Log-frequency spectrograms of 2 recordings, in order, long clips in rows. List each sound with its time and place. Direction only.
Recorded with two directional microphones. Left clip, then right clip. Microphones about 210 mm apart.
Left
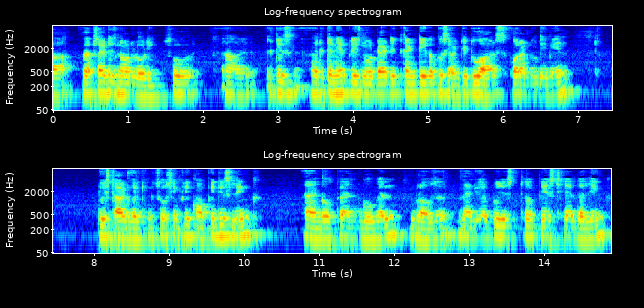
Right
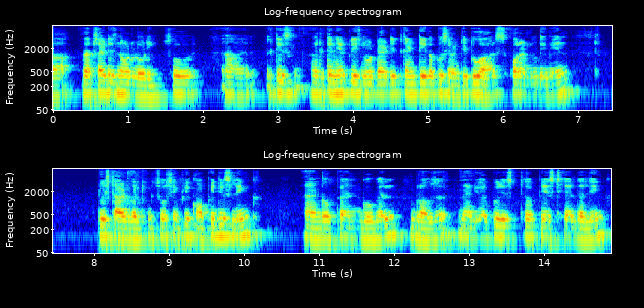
0.0 s a sound: 25° right (ahead or behind)
2.2 s speech: 25° right (ahead or behind)
11.2 s speech: 25° right (ahead or behind)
